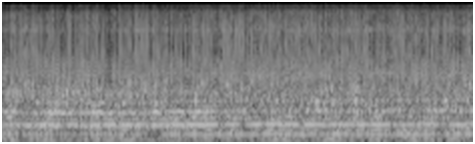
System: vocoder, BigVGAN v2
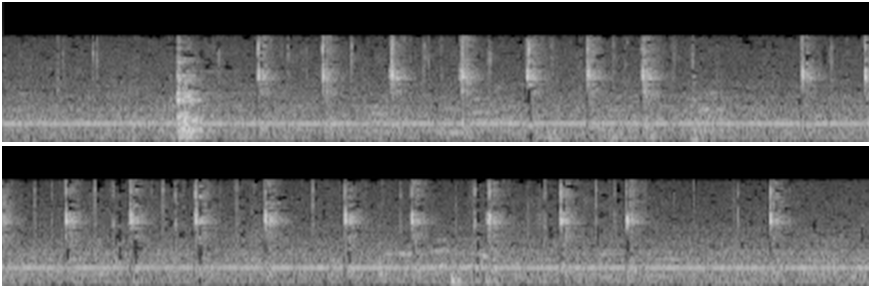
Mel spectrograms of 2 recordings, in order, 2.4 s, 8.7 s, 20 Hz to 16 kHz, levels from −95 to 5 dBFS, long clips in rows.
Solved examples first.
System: none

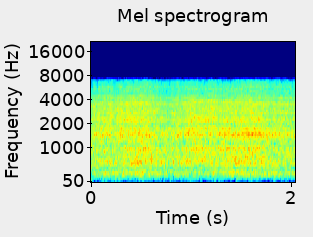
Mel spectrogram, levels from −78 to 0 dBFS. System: vocoder, BigVGAN v2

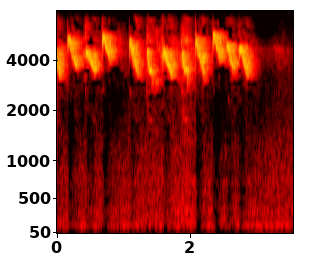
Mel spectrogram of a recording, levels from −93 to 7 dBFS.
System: none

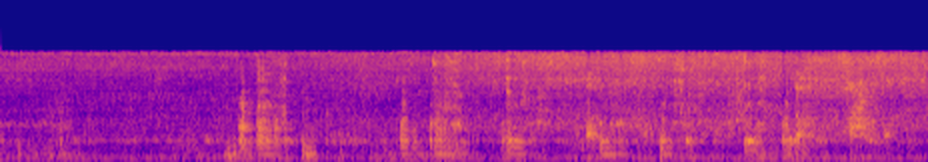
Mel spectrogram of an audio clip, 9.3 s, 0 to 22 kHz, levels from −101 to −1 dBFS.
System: vocoder, HiFi-GAN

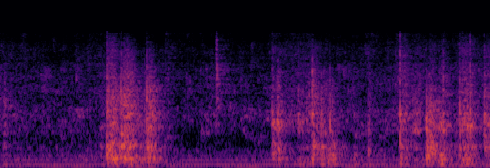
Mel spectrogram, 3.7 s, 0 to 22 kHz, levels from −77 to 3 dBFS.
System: none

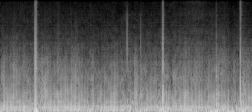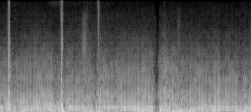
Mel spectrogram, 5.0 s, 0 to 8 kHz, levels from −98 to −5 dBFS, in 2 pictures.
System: vocoder, Vocos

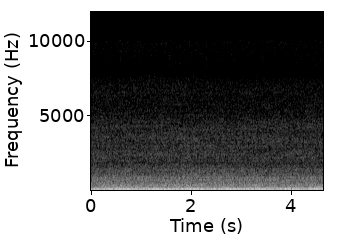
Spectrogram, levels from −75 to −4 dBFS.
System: none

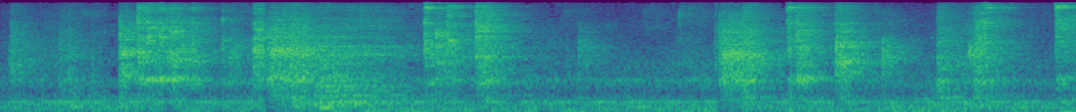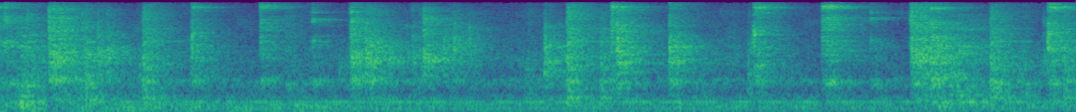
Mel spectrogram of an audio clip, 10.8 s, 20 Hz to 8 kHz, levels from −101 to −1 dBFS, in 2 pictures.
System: none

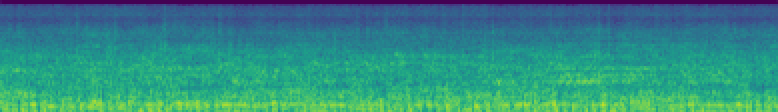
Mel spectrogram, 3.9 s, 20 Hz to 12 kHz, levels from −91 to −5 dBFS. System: codec, SNAC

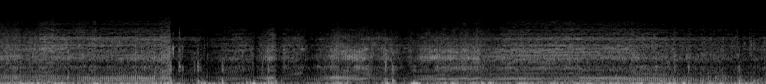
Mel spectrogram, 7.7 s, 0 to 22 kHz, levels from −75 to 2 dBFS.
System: vocoder, BigVGAN v2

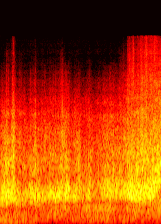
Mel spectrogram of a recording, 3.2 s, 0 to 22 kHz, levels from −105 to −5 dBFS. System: autoencoder, DAC-VAE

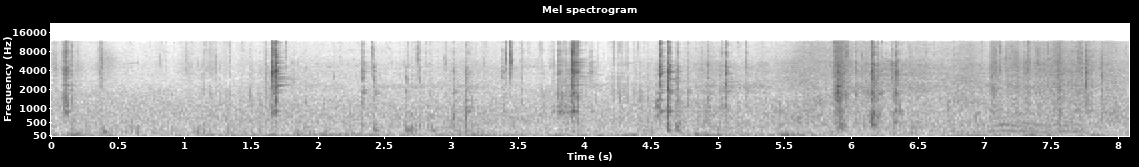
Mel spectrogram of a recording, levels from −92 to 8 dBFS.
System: none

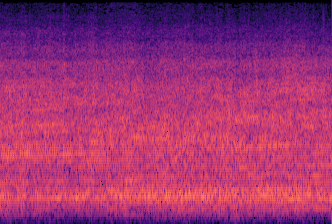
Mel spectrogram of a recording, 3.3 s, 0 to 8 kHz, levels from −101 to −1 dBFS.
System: none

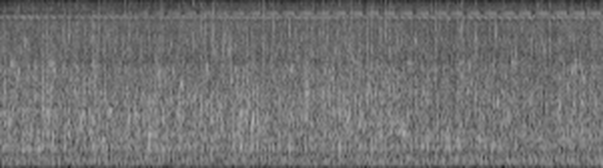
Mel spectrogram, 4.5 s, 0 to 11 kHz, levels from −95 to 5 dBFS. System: none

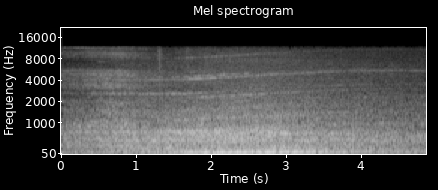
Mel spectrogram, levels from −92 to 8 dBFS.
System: none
